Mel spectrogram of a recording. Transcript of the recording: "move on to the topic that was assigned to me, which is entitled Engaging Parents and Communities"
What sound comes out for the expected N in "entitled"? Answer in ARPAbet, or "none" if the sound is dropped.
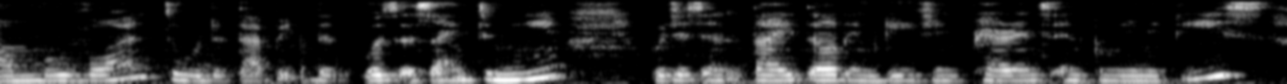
N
